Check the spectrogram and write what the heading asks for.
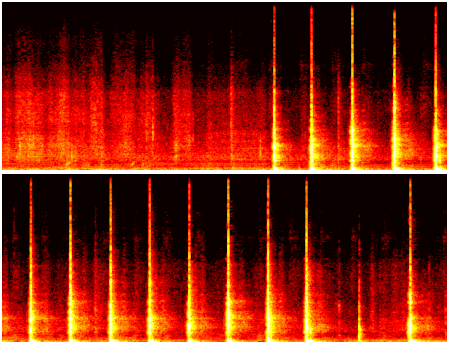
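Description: Steel-headed hammer knocking on the end of a wooden stool leg, driving it into a hole bored in a half log. A steady run of sharp knocks, about two and a half a second, begins about three seconds in.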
